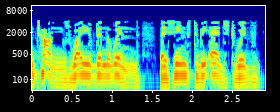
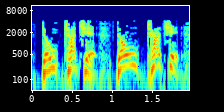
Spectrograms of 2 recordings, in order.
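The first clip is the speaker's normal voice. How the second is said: high-pitched, urgent alarm; alarmed warning; 10 semitones higher than usual. Acted. Captain stopping troll touching flame, alarmed and high. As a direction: warn them off, voice rising sharply. Captain warns about dangerous fire.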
